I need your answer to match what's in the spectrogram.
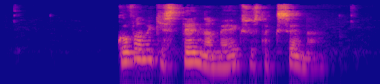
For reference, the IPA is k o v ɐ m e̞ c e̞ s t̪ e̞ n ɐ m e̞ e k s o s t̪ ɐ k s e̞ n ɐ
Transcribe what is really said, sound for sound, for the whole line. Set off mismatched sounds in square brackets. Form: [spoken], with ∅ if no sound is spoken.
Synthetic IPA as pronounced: k o v ɐ m e̞ c e̞ s t̪ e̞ n ɐ m e̞ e k s o s t̪ ɐ k s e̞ n ɐ

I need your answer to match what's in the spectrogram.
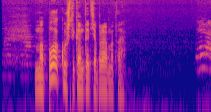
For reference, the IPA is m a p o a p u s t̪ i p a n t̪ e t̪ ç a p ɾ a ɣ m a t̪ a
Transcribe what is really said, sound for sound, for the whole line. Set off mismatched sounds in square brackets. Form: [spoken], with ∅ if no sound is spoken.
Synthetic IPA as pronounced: m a p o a [k] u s t̪ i [k] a n t̪ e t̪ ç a p ɾ a ɣ m a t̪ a

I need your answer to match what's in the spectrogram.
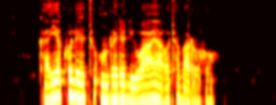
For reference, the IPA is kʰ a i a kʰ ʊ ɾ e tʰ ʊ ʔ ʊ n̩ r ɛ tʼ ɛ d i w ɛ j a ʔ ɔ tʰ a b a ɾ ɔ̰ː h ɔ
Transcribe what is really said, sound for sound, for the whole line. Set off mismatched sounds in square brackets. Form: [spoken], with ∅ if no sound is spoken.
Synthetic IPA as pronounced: kʰ a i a kʰ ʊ [l] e tʰ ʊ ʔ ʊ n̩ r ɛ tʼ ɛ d i w [a] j a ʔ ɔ tʰ a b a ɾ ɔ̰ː h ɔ

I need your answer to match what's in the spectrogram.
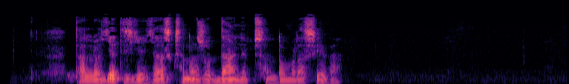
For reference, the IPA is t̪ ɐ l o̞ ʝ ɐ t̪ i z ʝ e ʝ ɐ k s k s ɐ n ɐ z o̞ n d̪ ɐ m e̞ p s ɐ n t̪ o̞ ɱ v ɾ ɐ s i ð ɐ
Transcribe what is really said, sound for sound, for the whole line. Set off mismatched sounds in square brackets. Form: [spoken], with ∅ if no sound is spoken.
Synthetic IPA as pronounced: t̪ ɐ l o̞ ʝ ɐ t̪ i z ʝ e ʝ ɐ [∅] s k s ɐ n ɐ z o̞ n d̪ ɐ [n] e̞ p s ɐ n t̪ o̞ ɱ v ɾ ɐ s i ð ɐ

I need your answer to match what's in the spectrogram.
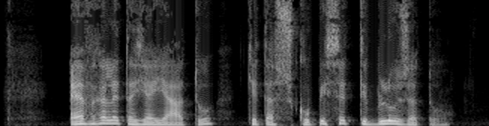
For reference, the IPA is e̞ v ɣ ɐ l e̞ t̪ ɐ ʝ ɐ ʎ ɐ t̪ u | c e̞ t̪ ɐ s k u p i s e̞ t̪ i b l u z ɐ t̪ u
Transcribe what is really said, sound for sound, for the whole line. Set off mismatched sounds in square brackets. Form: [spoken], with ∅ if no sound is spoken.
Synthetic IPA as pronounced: e̞ v ɣ ɐ l e̞ t̪ ɐ ʝ ɐ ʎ ɐ t̪ u | c e̞ t̪ ɐ s k u p i s e̞ t̪ i b l u z ɐ t̪ u

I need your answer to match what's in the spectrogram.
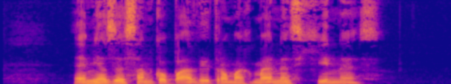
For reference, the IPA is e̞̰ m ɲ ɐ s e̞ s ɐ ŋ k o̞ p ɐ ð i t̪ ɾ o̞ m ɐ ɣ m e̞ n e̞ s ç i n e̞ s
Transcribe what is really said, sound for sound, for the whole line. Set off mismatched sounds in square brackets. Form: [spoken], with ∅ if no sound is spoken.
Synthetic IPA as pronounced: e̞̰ m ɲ ɐ [z] e̞ s ɐ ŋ k o̞ p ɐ ð i t̪ ɾ o̞ m ɐ ɣ m e̞ n e̞ s ç i n e̞ s

